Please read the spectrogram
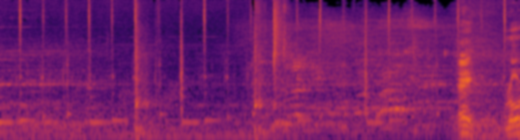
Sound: ball bounces

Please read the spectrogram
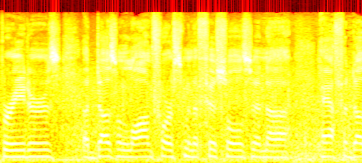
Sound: nats/fire engine

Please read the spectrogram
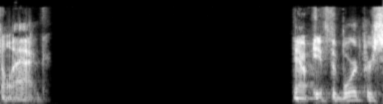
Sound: pause

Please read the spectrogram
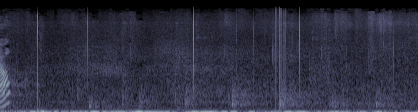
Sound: footsteps

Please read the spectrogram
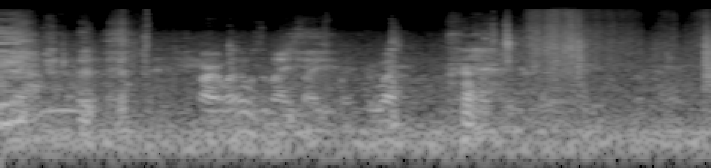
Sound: laughter

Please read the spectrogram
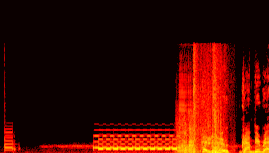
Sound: dial tones beeping; phone ringing

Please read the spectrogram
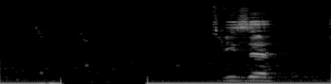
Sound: birds chirping

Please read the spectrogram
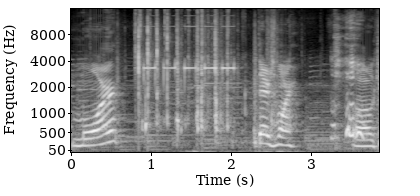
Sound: scanner beeping

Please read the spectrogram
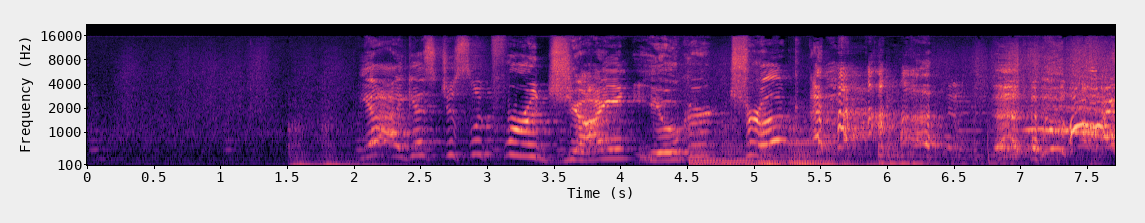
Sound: laughs

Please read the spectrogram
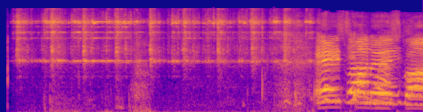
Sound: bells jingling

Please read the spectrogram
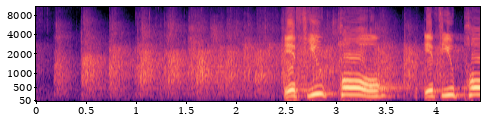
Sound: attendees clapping

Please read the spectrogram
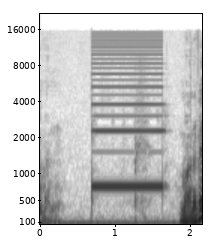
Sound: buzzer

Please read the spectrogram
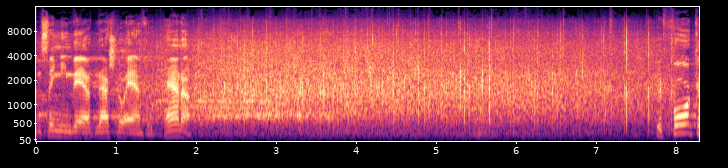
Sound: applause

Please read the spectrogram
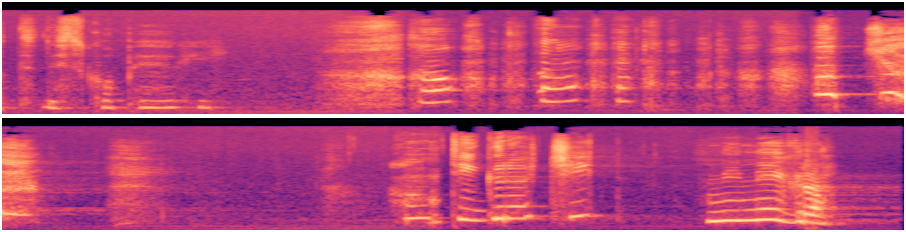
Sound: sneezes

